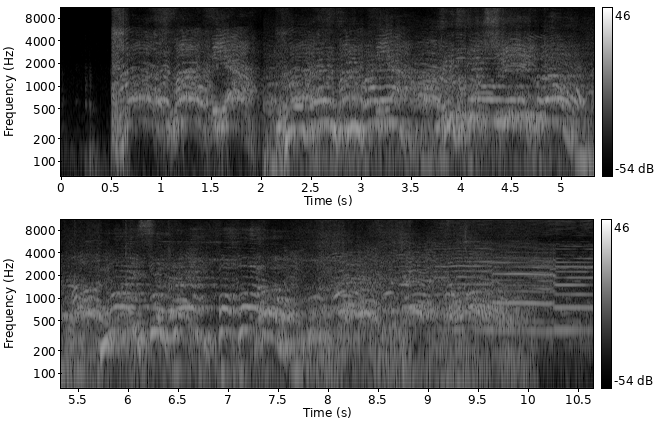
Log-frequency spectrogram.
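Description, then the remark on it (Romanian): A large crowd at a political street demonstration in Chișinău, for and against changing the electoral system, shouts and chants continuously, many voices merging into a loud, rising-and-falling roar with rhythmic bursts of yelling, sustained at full volume after a brief quiet start. “Deși fusese anticipat, votul din Parlament a provocat o furtună politică în Chișinău, unde au avut loc demonstrații pro și contra schimbării sistemului electoral.”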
